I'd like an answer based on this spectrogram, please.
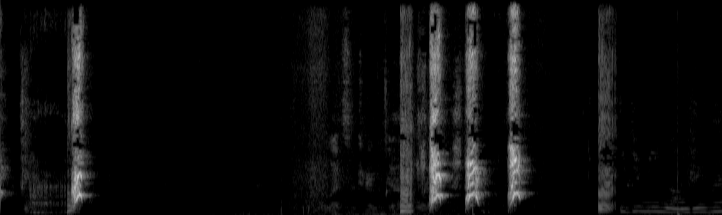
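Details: Gracie, a pet female Yorkie puppy, gives a sharp bark, then after a pause a quick run of four high, clipped barks, with a soft human voice murmuring near the start and end.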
